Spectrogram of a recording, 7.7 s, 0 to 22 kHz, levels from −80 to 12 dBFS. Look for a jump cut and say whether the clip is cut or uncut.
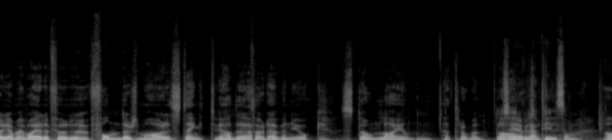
cut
